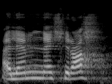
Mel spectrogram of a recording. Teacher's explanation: میم ساکن کے بعد نون ہے تو غنہ نہیں کیا۔ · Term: اظہار شفوی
